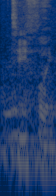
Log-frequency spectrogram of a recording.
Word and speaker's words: Tiefling: We have 2 figures that we're giving out: the half-orc fighter and the is that pronounced Tiefling Rogue? Tiefling, yes.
